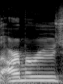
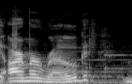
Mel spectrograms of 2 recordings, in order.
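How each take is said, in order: First: The name ends with a soft zh sound. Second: The name ends with a hard g sound. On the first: "which is typically pronounced Rouge, I think. So I think it's called Armarouge" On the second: "it could be Armarouge, but I usually Rogue is spelled O G U E"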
